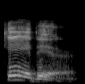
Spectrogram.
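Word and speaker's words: qeber: a different Hebrew word in English lettering q-e-b-e-r pronounced kevir now you find Kabir in the singular and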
